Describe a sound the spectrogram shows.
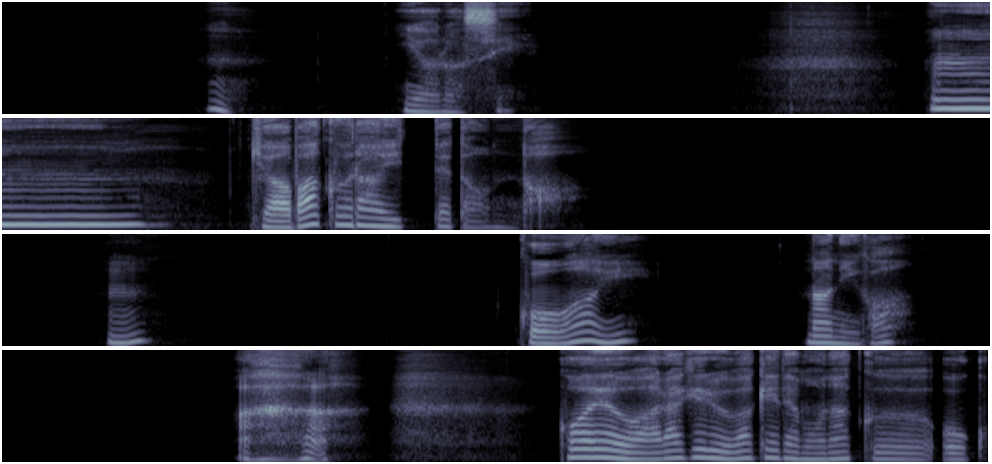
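A young woman speaks playfully and closely into a microphone, in short bursts.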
